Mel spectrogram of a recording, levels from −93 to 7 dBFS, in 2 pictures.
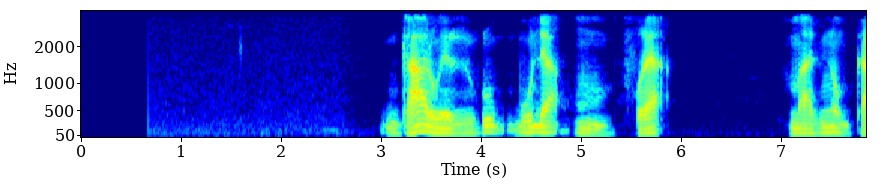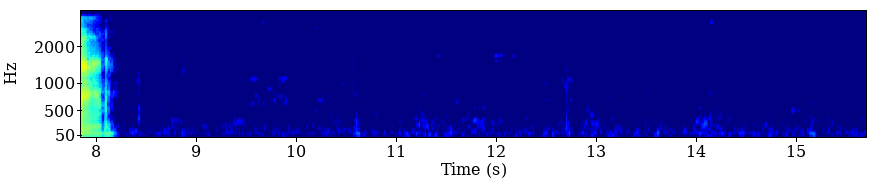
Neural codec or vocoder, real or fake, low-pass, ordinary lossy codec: none; real; 3.6 kHz; MP3, 32 kbps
